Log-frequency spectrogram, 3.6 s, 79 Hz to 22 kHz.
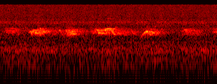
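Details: Early summer morning robin song heard around 0430, with five or six clear caroling phrases about half a second apart, each slurred and warbling, over faint ambient noise.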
